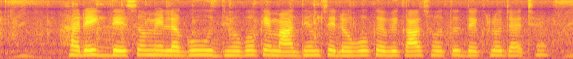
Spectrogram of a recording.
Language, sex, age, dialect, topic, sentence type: Maithili, female, 18-24, Angika, banking, statement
